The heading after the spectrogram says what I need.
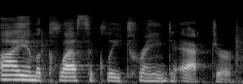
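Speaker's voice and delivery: ordinary talk, nothing marked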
